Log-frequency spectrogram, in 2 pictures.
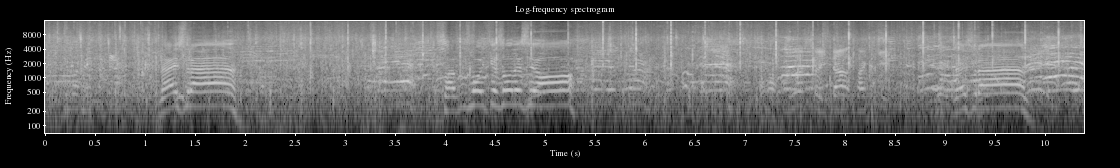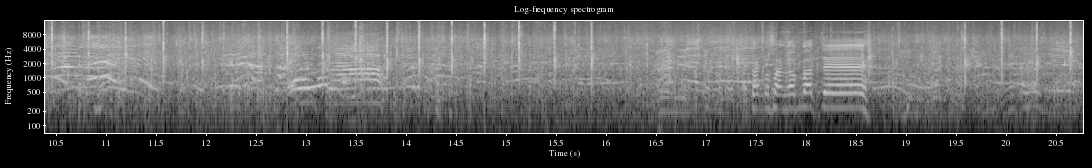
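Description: Many runners' footsteps patter on pavement.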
